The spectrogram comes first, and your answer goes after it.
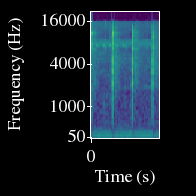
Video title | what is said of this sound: Quick Cleaning Iron Civil War Relics From A Recent Adventure | I'm just hitting the cocoon you can hear it as it makes a hollow noise when it as I'm tapping it that's the cocoon breaking off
